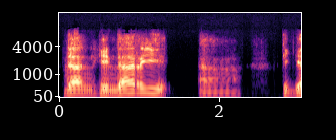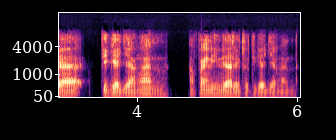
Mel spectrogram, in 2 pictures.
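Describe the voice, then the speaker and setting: Brief: male trainer, mid-pitched, chatty explanatory delivery, dull and dry recording. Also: a little slow, a little mellow, no room sound. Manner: conversational, acts out example dialogues. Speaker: speaker at a health communication forum.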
